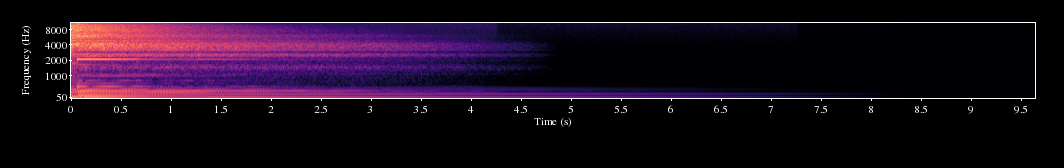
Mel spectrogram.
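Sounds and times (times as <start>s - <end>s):
uplifting folk kit music: 0.0s - 3.5s.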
